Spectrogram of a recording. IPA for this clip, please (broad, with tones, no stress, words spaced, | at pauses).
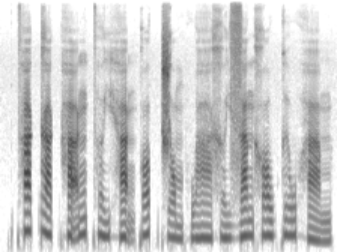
t̪ʰa˦˥k̚ɣa˨˩k̚ha̰ː˧˥ŋ t̪ʰə̤˨˩j ha̰ː˧˨ŋkɔ˦˥t̚ t͡ɕɔ˧˩mhwa̤ː˨˩xə̤˨˩j za˧nxɔ˧wkɨ˧w ha˧˩˨m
